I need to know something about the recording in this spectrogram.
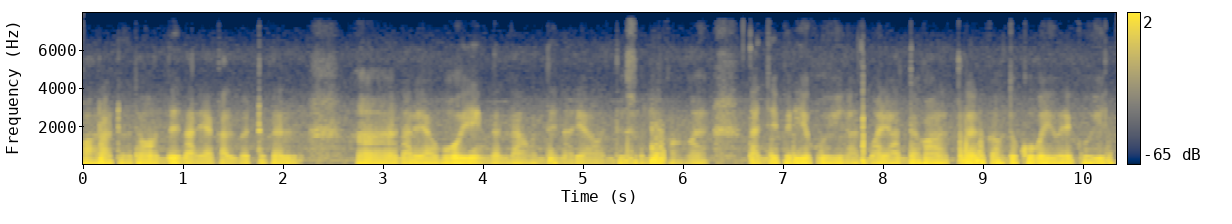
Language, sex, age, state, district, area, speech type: Tamil, male, 18-30, Tamil Nadu, Sivaganga, rural, spontaneous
